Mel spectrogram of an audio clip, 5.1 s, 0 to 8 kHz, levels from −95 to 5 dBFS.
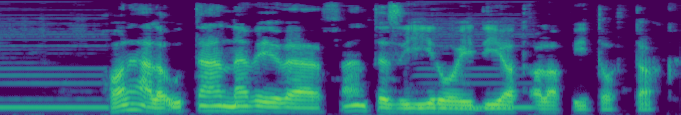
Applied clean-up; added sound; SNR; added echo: classical method Wiener filter.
